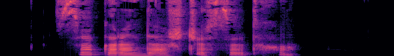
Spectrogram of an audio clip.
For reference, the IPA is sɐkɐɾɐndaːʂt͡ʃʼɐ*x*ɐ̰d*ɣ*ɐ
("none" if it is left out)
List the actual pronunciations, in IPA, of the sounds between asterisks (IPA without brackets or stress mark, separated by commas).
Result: s, x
